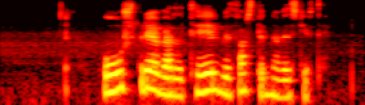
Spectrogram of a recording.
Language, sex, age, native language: Icelandic, female, 40-49, Icelandic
